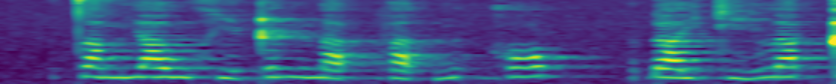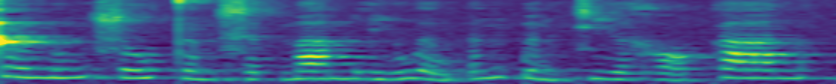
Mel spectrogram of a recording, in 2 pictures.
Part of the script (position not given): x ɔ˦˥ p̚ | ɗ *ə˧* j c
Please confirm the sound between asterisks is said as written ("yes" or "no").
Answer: no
